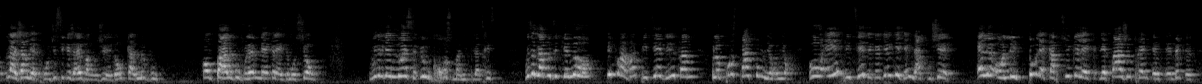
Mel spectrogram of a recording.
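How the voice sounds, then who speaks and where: A woman's voice: high voice, a little mellow. A woman delivering a heated, confrontational social media rant, repeating her points and laughing mockingly.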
